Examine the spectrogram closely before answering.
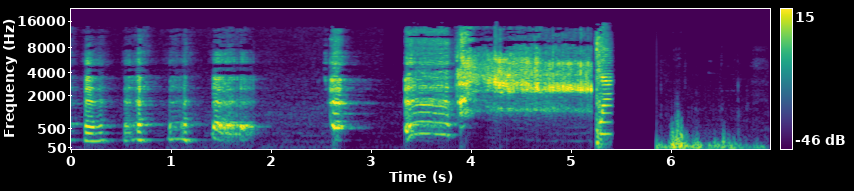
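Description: A man crying: a run of short sobbing gasps, then one long loud wail that cuts off suddenly about five seconds in. After a short silence, low outdoor background noise follows.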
